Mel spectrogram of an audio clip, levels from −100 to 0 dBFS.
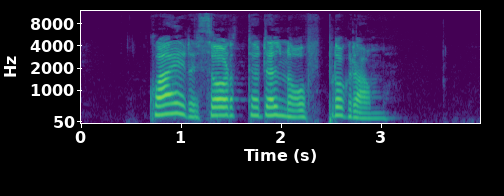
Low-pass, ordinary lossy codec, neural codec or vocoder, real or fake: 10.8 kHz; AAC, 64 kbps; vocoder, 44.1 kHz, 128 mel bands every 256 samples, BigVGAN v2; fake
